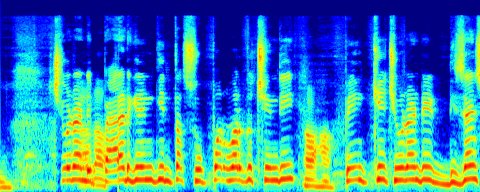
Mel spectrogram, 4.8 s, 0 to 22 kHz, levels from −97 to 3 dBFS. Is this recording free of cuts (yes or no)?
yes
